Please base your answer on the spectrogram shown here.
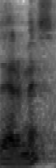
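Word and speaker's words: Hermès: एमएस का है ये डिज़ इसीलिए एच लिखा है व्हिच इज प्रोनाउंसेस एयरस।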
